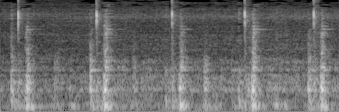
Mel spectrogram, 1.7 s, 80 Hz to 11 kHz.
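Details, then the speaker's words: Honda GX270 paramotor engine cranked in a dark garage for an ignition circuit test, with the coil cleaned and the flywheel loosely fitted; crisp, consistent snaps about every third of a second; ignition sparking properly. "I'm just doing a uh ignition circuit test so I brought it into the relative dark of the garage again"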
